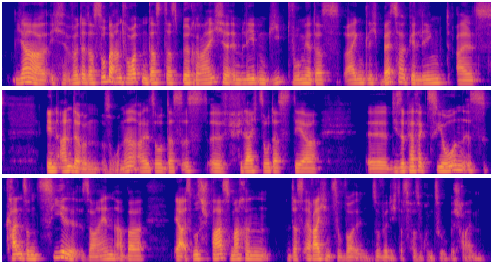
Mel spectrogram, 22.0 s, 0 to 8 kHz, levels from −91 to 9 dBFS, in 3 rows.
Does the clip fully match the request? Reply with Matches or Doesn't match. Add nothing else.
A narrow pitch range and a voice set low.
Matches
